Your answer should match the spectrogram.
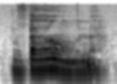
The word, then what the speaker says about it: bone: is but oh mmm bone you have it e makes the Oh Sato bone like a dog bone this one and the silent E is gonna make that o say oh says mmm Oh note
